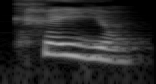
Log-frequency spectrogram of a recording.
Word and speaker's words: crayon: They all end in O-N, which in French makes the vowel sound n. This sound doesn't exist in English, so just so you know, the way it's pronounced is pretty much like the sound O, but instead it is nasal.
